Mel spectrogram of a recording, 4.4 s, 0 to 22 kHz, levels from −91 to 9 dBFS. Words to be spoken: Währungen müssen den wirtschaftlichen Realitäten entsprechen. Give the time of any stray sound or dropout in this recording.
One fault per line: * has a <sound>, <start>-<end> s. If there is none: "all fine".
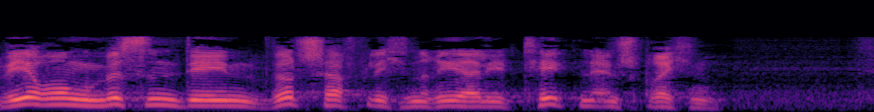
all fine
